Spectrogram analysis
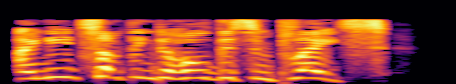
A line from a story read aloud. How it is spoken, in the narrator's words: I shout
